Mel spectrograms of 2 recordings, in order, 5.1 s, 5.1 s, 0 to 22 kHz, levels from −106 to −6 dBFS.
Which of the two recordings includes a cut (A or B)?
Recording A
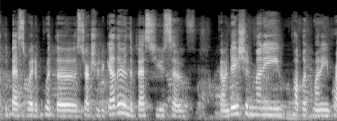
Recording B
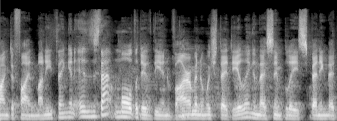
B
